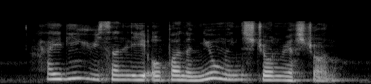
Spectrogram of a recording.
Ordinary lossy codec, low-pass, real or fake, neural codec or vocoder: none; none; fake; codec, 16 kHz, 8 kbps, FreqCodec, smaller model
